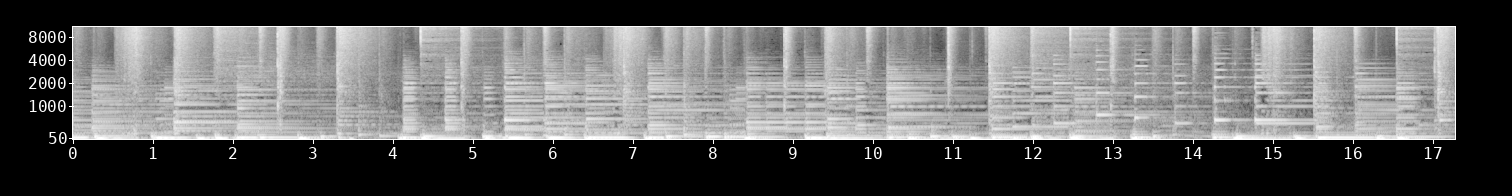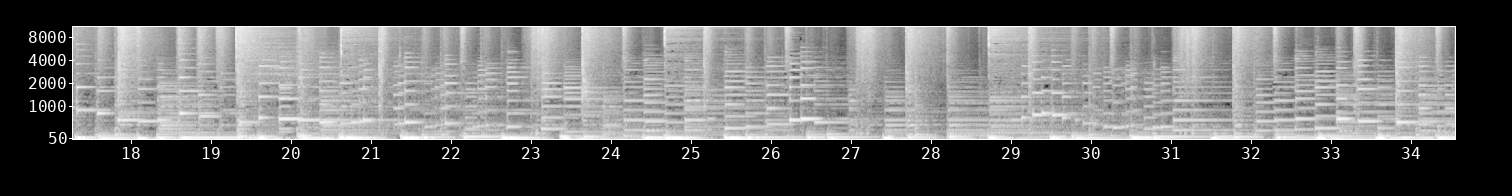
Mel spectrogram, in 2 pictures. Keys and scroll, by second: 2.6 Tab, 9.3 z, 11.0 s, 19.7 z, 23.1 Tab, 28.8 ctrl+z, 30.8 KP_9, 31.0 KP_0, 31.3 Return, 32.2 Tab.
